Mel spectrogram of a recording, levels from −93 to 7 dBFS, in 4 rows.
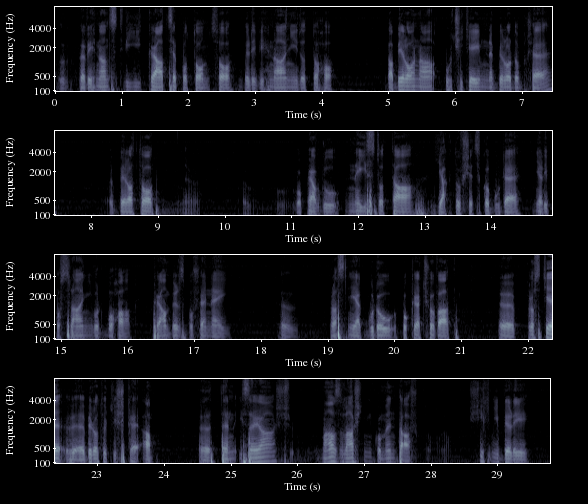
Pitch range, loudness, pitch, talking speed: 90-105 Hz, -44 LUFS, 95 Hz, 95 wpm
